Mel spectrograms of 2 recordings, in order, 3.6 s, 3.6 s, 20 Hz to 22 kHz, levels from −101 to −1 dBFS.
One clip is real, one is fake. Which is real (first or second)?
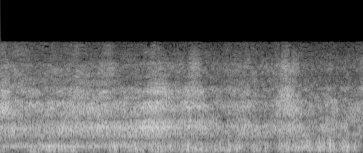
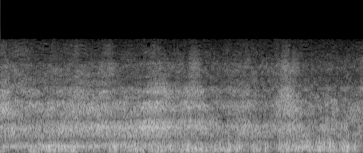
first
